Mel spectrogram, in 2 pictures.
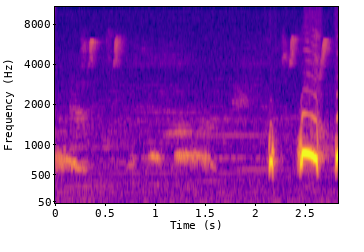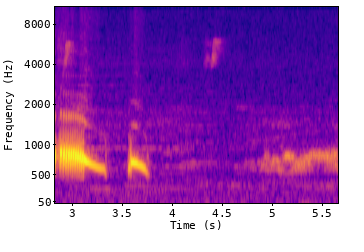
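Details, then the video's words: Female dove, calling to stimulate males, delivers one full phrase of short coos, a trembling descending purr and an ending coo, preceded and followed by faint soft distant sounds. "Tiếng Chim Cu Mái kích Trống Hiệu Quả"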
